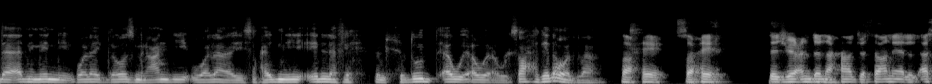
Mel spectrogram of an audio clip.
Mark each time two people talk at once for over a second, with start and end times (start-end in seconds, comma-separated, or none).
none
